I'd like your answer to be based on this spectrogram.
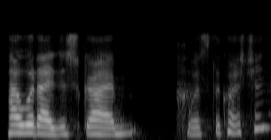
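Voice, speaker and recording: A woman's voice: mid-range voice, steady tone, brisk, dry recording, dull audio. A woman from the United States, a podcast guest, speaking thoughtfully and restarting her sentences now and then. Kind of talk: podcast interview.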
